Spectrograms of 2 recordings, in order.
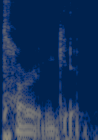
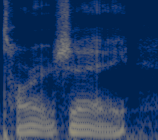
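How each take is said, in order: First: The ending is plain, like tar-get. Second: The ending sounds French, like tar-zhay.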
